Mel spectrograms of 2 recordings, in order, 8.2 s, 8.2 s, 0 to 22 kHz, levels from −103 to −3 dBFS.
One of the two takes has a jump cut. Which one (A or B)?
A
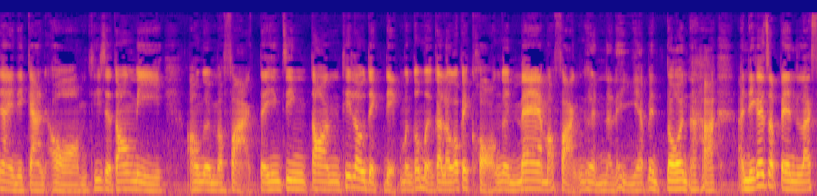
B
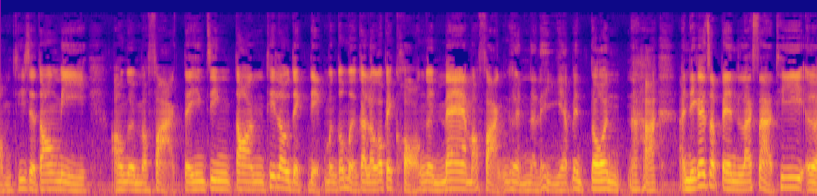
A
